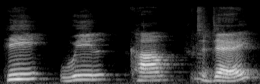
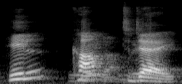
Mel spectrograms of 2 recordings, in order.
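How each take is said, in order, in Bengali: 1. Will আলাদা একটি পূর্ণ শব্দ হিসেবে বলা হয়। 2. Will ছোট হয়ে he-এর সাথে জুড়ে যায়।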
